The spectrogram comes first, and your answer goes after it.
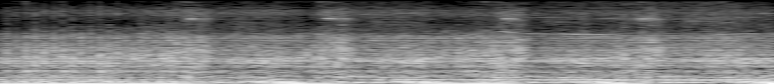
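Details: Isuzu Traga diesel after an oil top-up and shifting the injection pump timing for more torque: a steady, even low clatter at idle with no missing beats, sounding healthy and smooth.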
